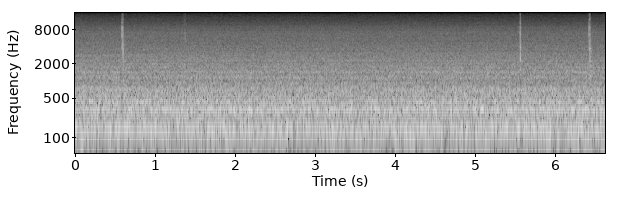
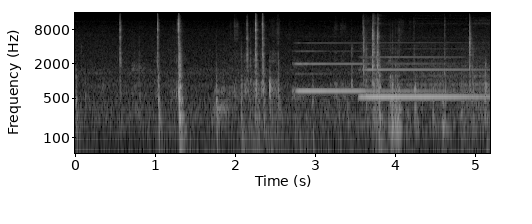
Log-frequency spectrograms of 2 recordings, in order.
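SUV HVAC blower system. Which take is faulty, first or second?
second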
